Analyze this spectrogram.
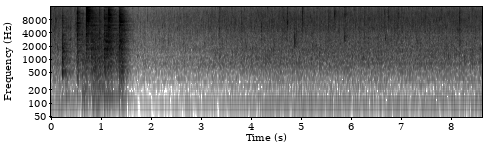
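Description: Grated tomato sauce bubbling and popping in a frying pan on a gas burner as it boils down. It opens with about a second and a half of loud knocking and scraping.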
